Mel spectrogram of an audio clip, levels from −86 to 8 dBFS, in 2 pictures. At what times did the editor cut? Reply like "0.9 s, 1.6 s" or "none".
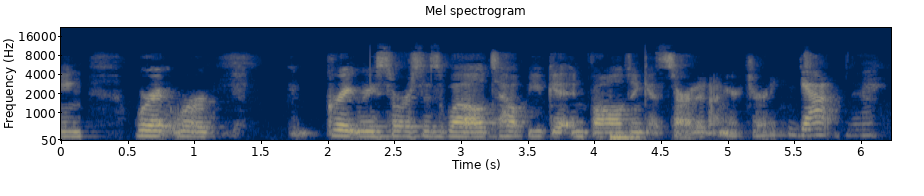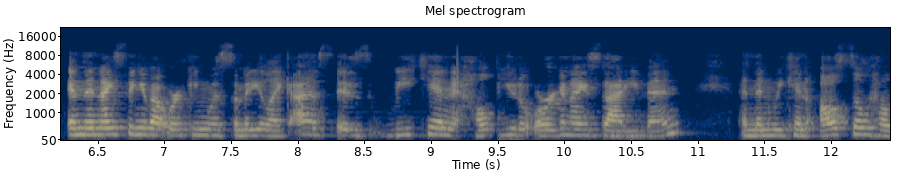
none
